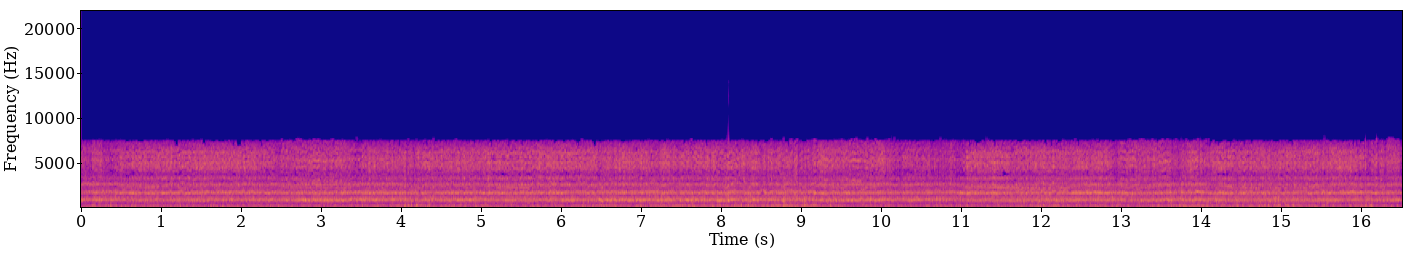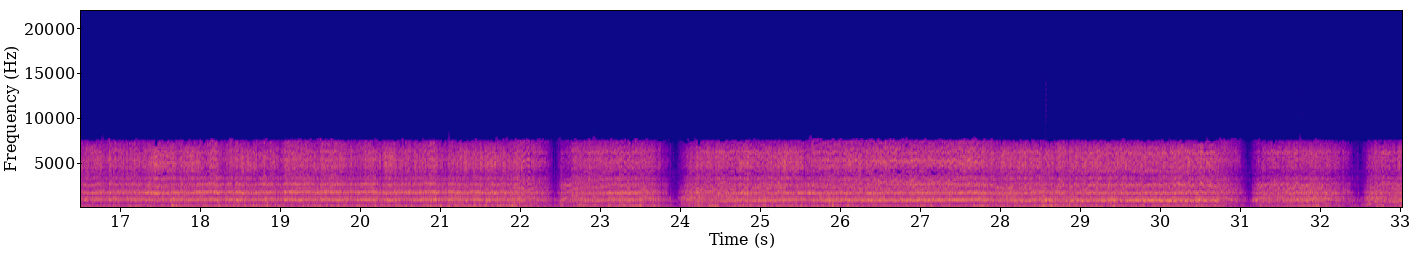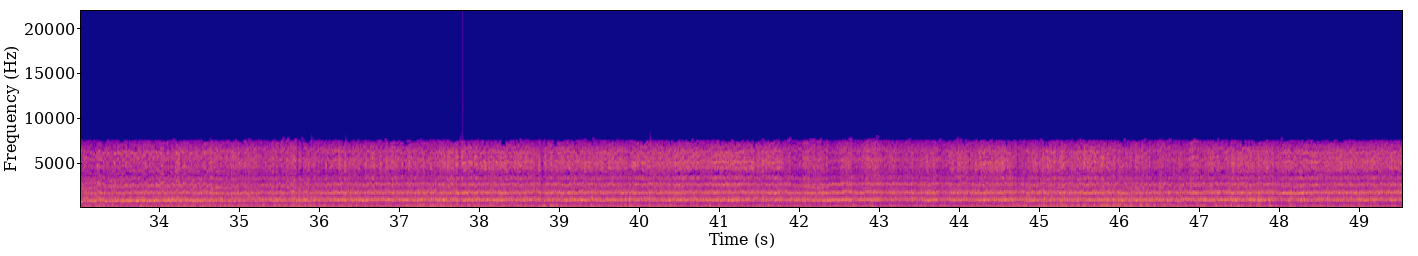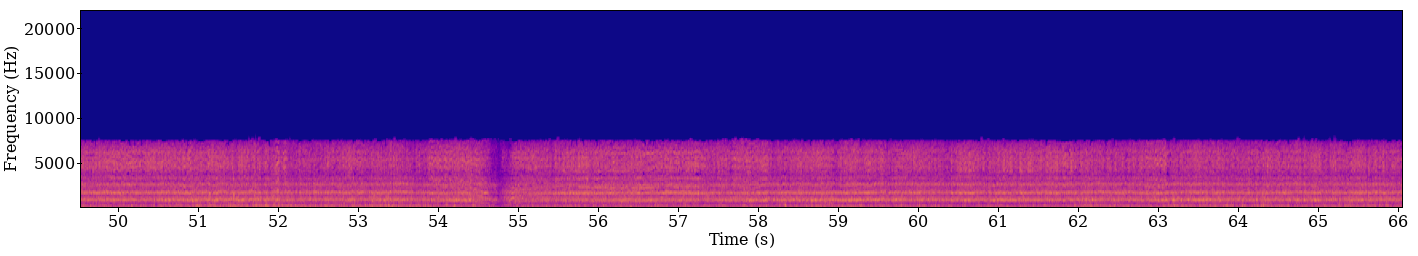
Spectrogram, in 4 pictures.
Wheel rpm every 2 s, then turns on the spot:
220, 220, 220, 230, 230, 220, 220, 220, 230, 230, 210, 130, 190, 210, 200, 140, 130, 210, 230, 230, 230, 230, 230, 230, 230, 230, 230, 170, 220, 230, 240, 230, 230.
none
